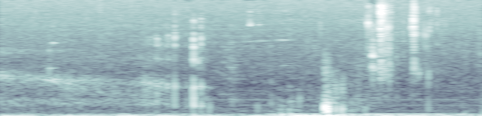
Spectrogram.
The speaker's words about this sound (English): Let me get a little sip.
